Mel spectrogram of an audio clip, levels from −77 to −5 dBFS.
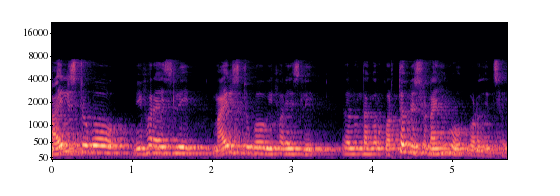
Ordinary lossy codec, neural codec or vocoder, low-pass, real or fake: none; none; 7.2 kHz; real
